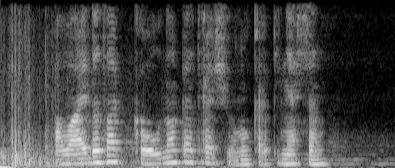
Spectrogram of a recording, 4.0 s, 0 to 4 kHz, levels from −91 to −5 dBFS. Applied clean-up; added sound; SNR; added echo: none; Fireworks; 9 dB; reverberation time 0.9 s.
